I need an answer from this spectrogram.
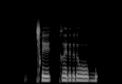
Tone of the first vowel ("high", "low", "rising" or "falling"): high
